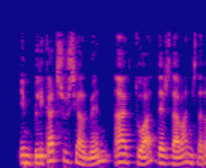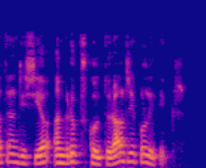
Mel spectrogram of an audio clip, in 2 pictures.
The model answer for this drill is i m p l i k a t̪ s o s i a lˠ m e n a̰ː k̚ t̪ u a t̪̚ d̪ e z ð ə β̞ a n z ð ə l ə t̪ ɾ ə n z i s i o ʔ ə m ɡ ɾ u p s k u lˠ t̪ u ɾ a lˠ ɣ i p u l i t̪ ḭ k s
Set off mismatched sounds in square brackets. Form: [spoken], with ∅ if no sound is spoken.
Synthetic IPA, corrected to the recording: i m p l i k a t̪ s [u] s i a lˠ m e n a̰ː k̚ t̪ u a t̪̚ d̪ e z ð ə β̞ a n z ð ə l ə t̪ ɾ ə n z i s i o ʔ ə [ŋ] ɡ ɾ u p s k u lˠ t̪ u ɾ a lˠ [z] i p u l i t̪ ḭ k s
